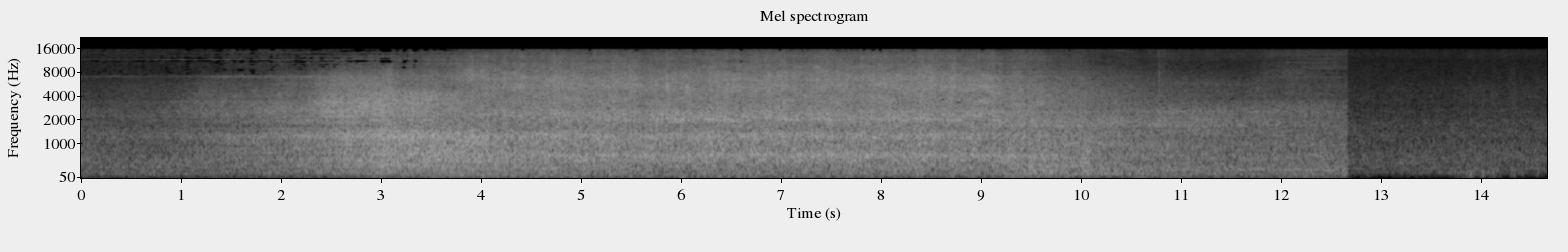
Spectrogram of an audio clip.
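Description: A train passing close by, a dense rushing rumble of wheels on rails. It builds over the first three seconds, holds steady, eases a little, then cuts off suddenly near the end.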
